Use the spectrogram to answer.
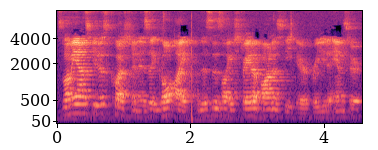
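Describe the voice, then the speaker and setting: A man's voice: medium pitch, fast talker, a bit bright, heavy reverb, recorded from a distance, slight background noise, poor audio. A man in a casual chat, asking direct questions and giving feedback.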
